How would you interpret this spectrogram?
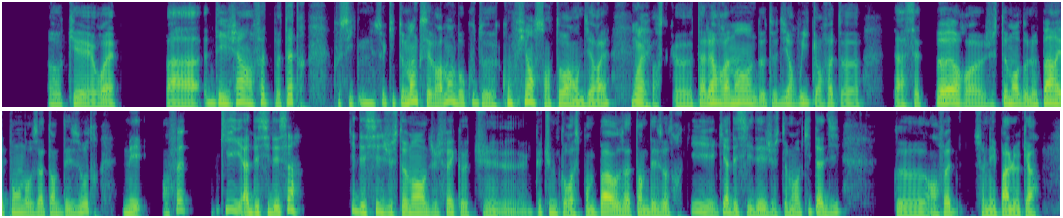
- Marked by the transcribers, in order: none
- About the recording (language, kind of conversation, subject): French, advice, Comment puis-je initier de nouvelles relations sans avoir peur d’être rejeté ?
